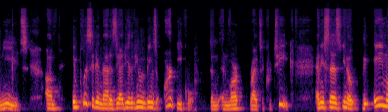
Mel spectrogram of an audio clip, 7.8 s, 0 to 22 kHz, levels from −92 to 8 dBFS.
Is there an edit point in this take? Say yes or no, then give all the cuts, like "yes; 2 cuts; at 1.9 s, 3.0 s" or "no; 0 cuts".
yes; 1 cut; at 4.2 s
